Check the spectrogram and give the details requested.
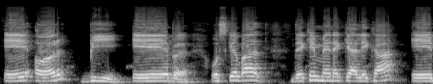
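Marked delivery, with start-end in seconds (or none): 0.1-1.8 slow spelling out. Shown as a demonstration. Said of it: "देखें B से पहले क्या था".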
